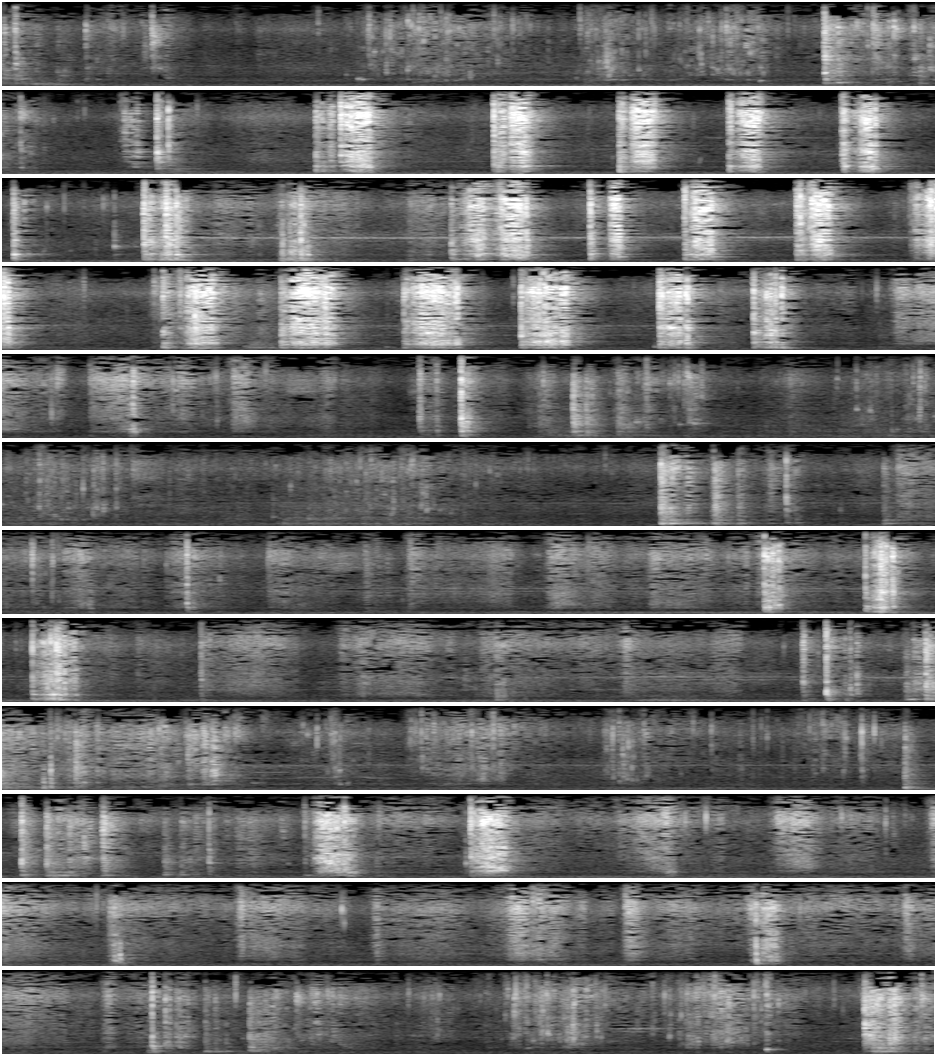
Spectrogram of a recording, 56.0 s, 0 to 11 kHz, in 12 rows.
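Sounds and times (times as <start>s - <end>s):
plastic scoop scraping wet mortar: 6.2s - 21.8s, 27.0s - 40.8s, 41.5s - 55.9s.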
